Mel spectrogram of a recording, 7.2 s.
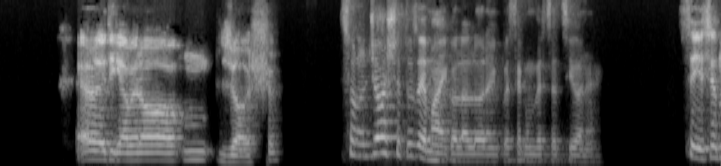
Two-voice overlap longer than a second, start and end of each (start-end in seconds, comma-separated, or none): none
